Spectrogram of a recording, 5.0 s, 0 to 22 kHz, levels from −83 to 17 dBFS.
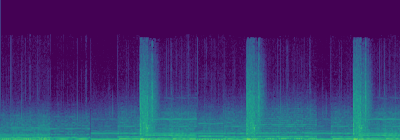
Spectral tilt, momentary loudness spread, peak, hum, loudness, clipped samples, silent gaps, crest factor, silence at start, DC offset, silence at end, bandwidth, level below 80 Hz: -5 dB/octave; 8 LU; -2 dBFS; none; -18 LUFS; under 0.1%; none; 16 dB; 0 s; under 0.1%; 0 s; 16.5 kHz; -40 dBFS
